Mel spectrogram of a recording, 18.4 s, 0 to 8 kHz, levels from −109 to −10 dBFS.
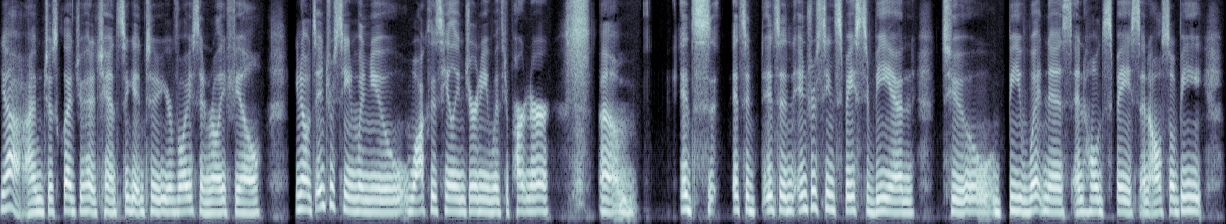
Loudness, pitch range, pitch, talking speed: -20 LUFS, 165-185 Hz, 170 Hz, 160 wpm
